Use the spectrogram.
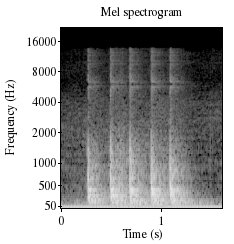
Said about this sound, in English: He was still puzzling over this annoying detail when he came upon the caretaker's cottage. After just a moment of hesitation, Harry knocked.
